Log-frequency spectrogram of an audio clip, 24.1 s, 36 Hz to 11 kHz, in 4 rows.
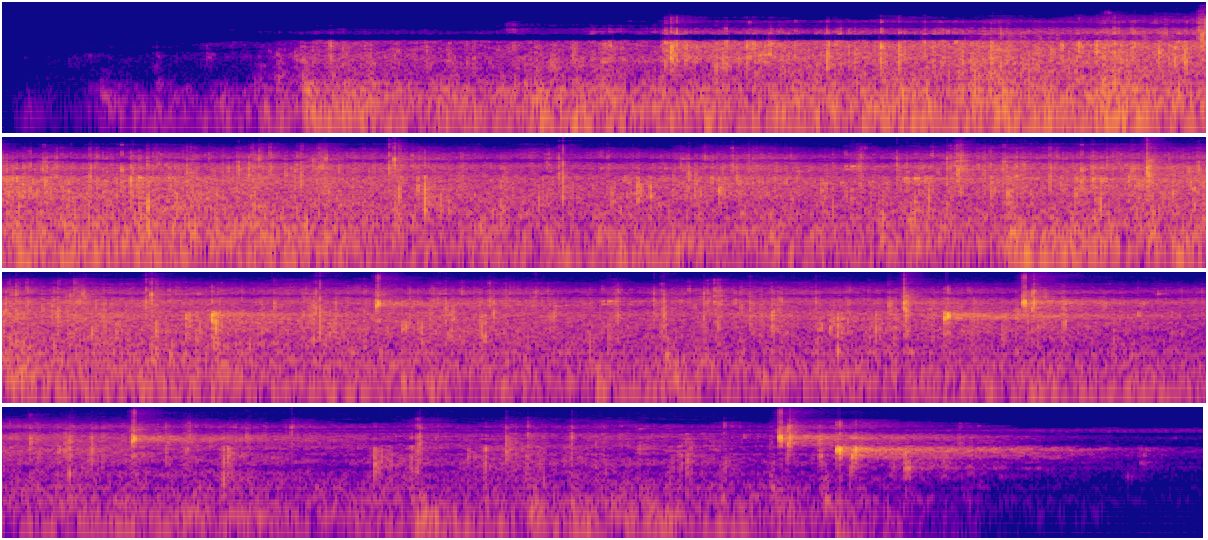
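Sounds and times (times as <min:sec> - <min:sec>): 
avalanche: 0:01.2 - 0:22.3.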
